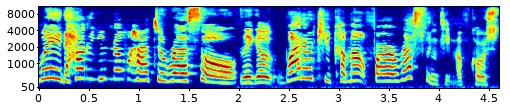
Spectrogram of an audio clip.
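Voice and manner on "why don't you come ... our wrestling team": lightly teasing, half-serious, half-joking tone. Retelling what the wrestlers said to the speaker, retelling a half-joking offer. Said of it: "half jokingly".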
